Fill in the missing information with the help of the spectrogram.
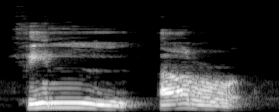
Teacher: لاحظوا كيف انتقلت إلى اللام من كلمة الأرض، لأن بعدها همزة حروف قمرية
